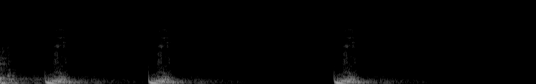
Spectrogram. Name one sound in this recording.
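Short game menu sounds click as the choice changes.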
